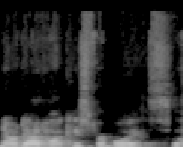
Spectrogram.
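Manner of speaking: ordinary talk, nothing marked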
